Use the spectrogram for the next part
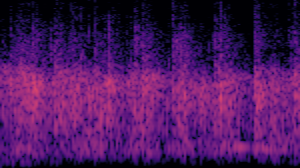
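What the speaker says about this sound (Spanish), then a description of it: "Alguien déle un fuerte aplauso a Dios." A church congregation applauds steadily throughout, a dense continuous clatter of many hands at moderate loudness with no talk over it.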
